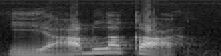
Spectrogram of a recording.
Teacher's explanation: It is pronounced as yablaka, which means apple, whereas it has two O, yabloko, but due to the stress on ya, the O sounds like a. That is why the pronunciation, the correct pronunciation is yablaka.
